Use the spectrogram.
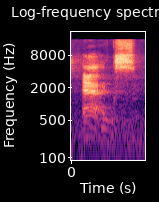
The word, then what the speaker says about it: ask: an English class and say axe instead of ask and get, you know, blood on their paper or something to that nature. But that's actually how you used to pronounce it you know, in the earlier English. And so it's a process called metathesis that happened, and now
